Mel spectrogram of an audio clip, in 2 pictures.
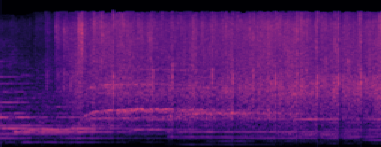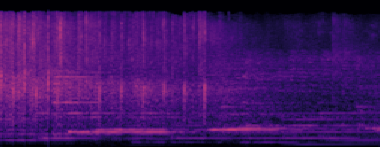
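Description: Audience clapping breaks out about a second in over the routine's recorded music and dies away near the end, while the music plays on throughout.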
